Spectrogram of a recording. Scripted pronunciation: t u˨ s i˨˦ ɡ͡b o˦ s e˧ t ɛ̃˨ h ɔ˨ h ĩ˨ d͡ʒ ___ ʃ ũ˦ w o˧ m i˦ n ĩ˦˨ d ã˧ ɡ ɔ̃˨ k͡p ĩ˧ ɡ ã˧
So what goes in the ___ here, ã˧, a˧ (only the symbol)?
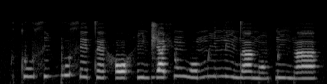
a˧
